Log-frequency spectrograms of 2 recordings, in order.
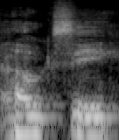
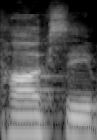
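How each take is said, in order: First: The first syllable sounds like the word hoax. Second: The first syllable sounds like the word hocks. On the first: The speaker calls it wrong. "I hope that's really how you pronounce it" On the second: The speaker calls it right. "I think it's Hoxie"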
